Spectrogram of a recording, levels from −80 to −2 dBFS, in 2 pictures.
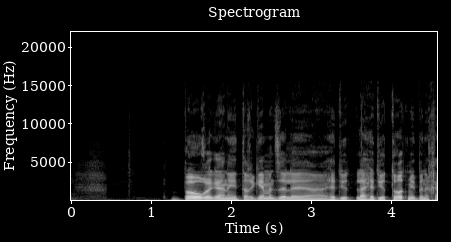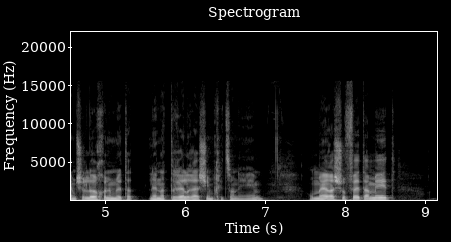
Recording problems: none

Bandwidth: 15.5 kHz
